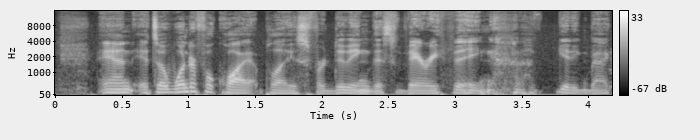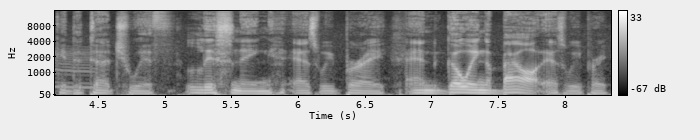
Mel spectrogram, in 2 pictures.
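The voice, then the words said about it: Southern drawl accent. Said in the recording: “my southern drawl might make it difficult for people to understand what I said”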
